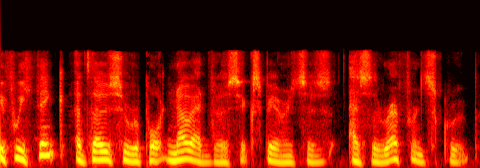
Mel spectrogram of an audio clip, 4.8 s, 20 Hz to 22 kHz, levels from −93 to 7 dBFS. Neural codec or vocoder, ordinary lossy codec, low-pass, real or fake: none; AAC, 48 kbps; 7.2 kHz; real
